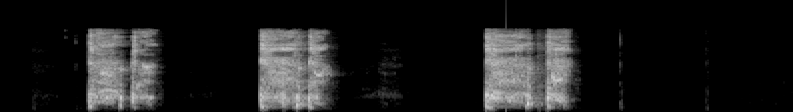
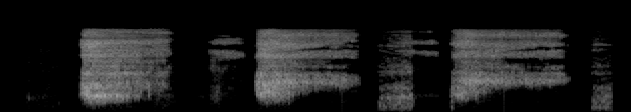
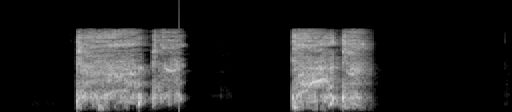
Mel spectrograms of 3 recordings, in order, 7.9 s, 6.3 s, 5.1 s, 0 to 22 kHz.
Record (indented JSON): {
  "three_cough_length": "7.9 s",
  "three_cough_amplitude": 32767,
  "three_cough_signal_mean_std_ratio": 0.39,
  "exhalation_length": "6.3 s",
  "exhalation_amplitude": 5085,
  "exhalation_signal_mean_std_ratio": 0.56,
  "cough_length": "5.1 s",
  "cough_amplitude": 32767,
  "cough_signal_mean_std_ratio": 0.47,
  "survey_phase": "alpha (2021-03-01 to 2021-08-12)",
  "age": "45-64",
  "gender": "Female",
  "wearing_mask": "No",
  "symptom_cough_any": true,
  "symptom_new_continuous_cough": true,
  "symptom_fatigue": true,
  "symptom_fever_high_temperature": true,
  "symptom_headache": true,
  "symptom_change_to_sense_of_smell_or_taste": true,
  "symptom_loss_of_taste": true,
  "symptom_onset": "2 days",
  "smoker_status": "Ex-smoker",
  "respiratory_condition_asthma": false,
  "respiratory_condition_other": false,
  "recruitment_source": "Test and Trace",
  "submission_delay": "2 days",
  "covid_test_result": "Positive",
  "covid_test_method": "RT-qPCR",
  "covid_ct_value": 16.4,
  "covid_ct_gene": "ORF1ab gene",
  "covid_ct_mean": 17.4,
  "covid_viral_load": "2000000 copies/ml",
  "covid_viral_load_category": "High viral load (>1M copies/ml)"
}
